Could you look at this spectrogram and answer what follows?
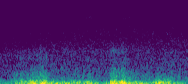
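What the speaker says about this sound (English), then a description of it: "It seems there's a storm coming." Low rolling thunder from an approaching storm rumbles in several swelling waves, deep and steady, with no voices over it.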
